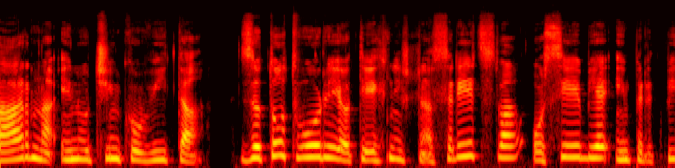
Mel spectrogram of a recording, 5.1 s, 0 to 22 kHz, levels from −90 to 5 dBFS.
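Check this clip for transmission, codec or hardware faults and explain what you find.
Nothing here points to a transmission, codec or hardware problem, so there's no fault to walk through in this bit of speech.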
